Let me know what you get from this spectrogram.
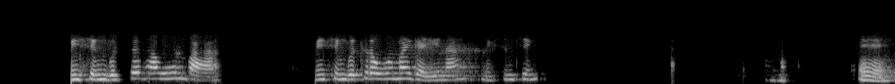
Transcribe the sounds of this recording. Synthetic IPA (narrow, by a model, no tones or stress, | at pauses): misiŋbɯtʰɯɾawumba | misiŋbɯt̪ʰɯɾawbɯmajɡajɯnamisɯnsiŋ | e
